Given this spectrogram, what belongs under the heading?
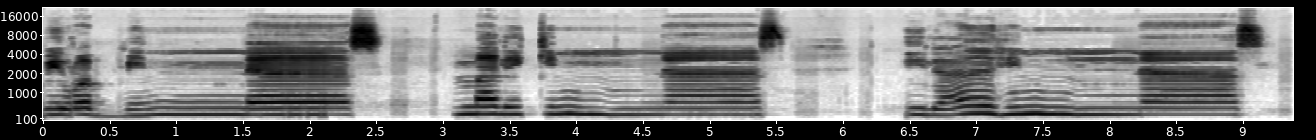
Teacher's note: اب یہاں پر تینوں آیات میں برب الناس اور آگے ملک الناس اور آگے الہ الناس، یہاں تینوں پر جو ہے ہم نے گنہ کیا ہے اور نون کو سختی سے پڑھا گیا ہے، اس لیے کہ اس پر علامت تشدید آ چکی ہے۔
